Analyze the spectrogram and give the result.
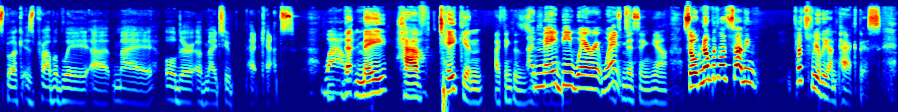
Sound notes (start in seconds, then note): none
